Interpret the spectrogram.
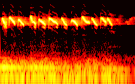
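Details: Hume's white-eye master song for training birds: about ten sweet, high, downward-slurred whistles in a quick even run lasting just over two seconds, fading out at the end.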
